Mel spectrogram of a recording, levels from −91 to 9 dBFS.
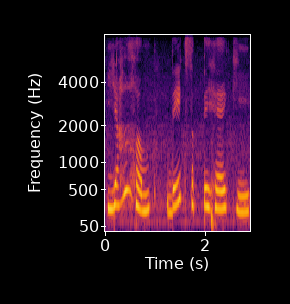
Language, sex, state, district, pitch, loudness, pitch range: Hindi, female, Himachal Pradesh, Shimla, 260 Hz, -13 LUFS, 240-290 Hz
